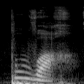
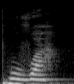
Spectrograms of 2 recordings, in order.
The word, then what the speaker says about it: pouvoir: Pouvoir. Chúng ta sẽ không đọc là pouvoir mà sẽ là pouvoir.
